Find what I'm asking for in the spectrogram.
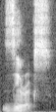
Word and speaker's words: Xerox: В своем курсе я рассказываю, что когда слово начинается на букву X, то оно читается звуком Z в английском. Поэтому Xerox, Xerox, Xerox.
